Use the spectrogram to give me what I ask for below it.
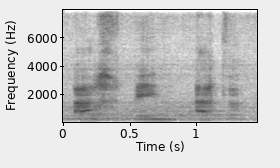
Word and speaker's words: Akhenaten: About Akhenaten, the proper pronunciation for this is Akhenaten, means the shadow of Aton.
